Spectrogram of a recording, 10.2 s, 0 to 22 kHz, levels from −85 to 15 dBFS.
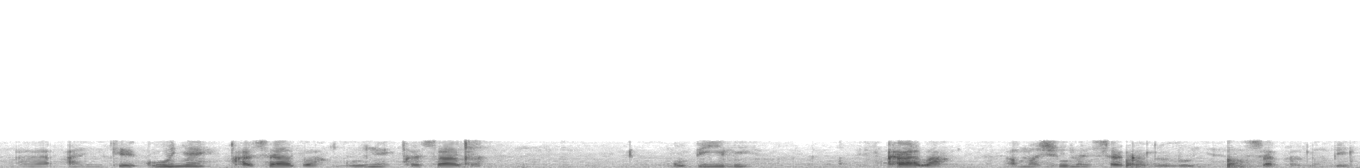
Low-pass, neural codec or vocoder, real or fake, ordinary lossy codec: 3.6 kHz; codec, 16 kHz, 4 kbps, FreqCodec, larger model; fake; none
